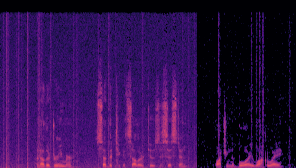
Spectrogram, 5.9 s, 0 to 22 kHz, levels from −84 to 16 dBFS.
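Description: From 3.93 s to the end, overdone noise removal leaves the room noise, about 14 dB below the speech, as near-silence with twinkling specks. Quieter speech frequency bands are cut away. On a spectrogram the background becomes scattered isolated dots, with holes punched through the voice.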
